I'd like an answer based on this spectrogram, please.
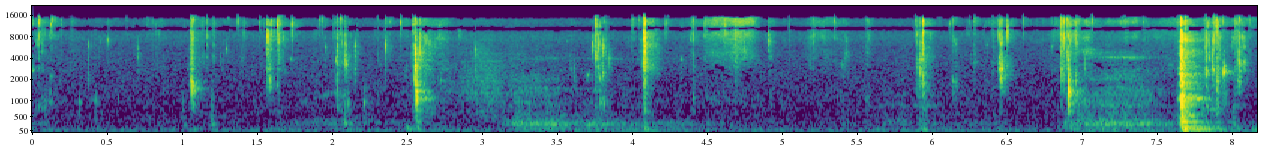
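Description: Small wet, squishy sounds of canned mushroom pieces being picked out of a tin by hand and pressed into the broth around a roast in a slow cooker, with scattered light clicks. A sharp knock near the end is the loudest sound.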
